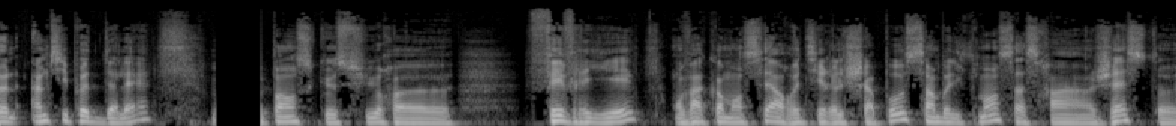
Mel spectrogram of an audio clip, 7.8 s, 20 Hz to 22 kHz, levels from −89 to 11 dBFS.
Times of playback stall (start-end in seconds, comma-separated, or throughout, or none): 1.44-1.74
